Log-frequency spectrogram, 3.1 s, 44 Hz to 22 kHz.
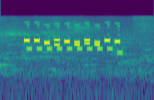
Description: Multi-frequency trunk signalling (R2, with the far end's replies), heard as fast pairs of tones, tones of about 100 ms, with the noise of a subway station. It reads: 0037628206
